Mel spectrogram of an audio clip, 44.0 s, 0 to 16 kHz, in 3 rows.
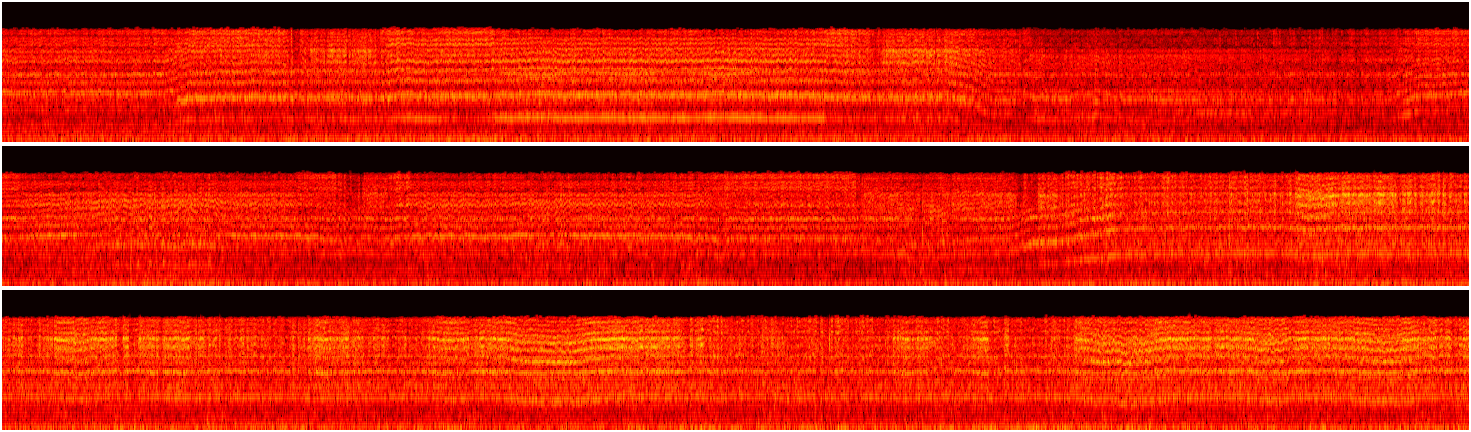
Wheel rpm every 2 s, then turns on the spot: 120, 160, 160, 160, 160, 70, 70, 110, 110, 110, 110, 110, 150, 230, 230, 230, 230, 220, 240, 230, 220, 230.
none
